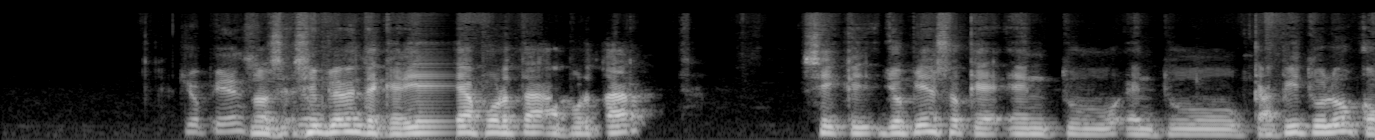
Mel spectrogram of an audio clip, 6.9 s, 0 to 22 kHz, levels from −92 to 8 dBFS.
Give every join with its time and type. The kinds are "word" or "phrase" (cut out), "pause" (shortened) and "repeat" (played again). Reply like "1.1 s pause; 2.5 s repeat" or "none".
none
